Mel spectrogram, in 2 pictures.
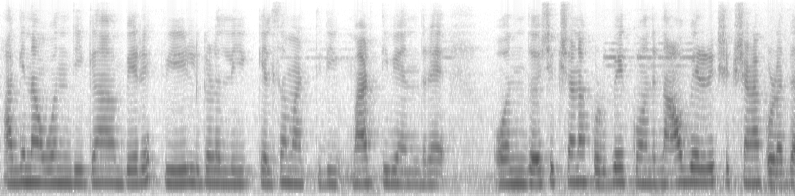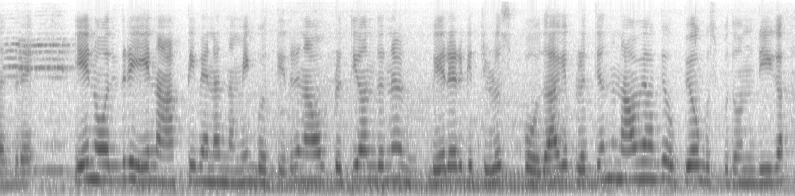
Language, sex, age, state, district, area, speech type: Kannada, female, 30-45, Karnataka, Hassan, rural, spontaneous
